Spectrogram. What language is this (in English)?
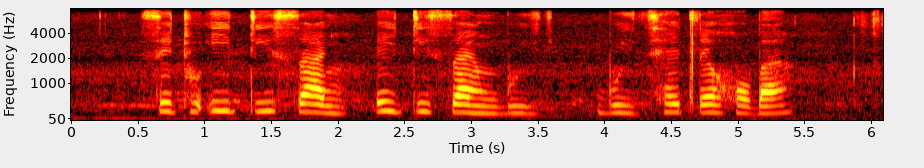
Southern Sotho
